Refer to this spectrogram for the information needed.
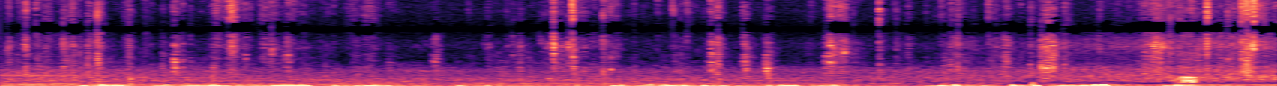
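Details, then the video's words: Japanese pigeon cooing softly; low, muffled coos recur through the recording over a steady background of rustling and faint noise. "Japanese Pigeon sounds"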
